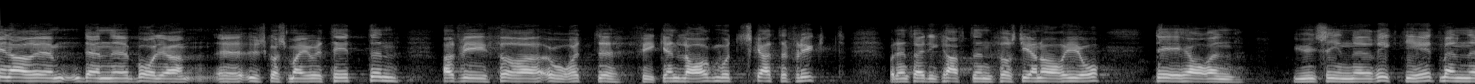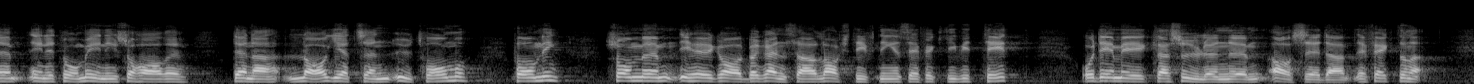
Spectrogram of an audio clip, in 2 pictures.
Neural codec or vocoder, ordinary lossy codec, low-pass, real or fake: none; AAC, 48 kbps; 7.2 kHz; real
